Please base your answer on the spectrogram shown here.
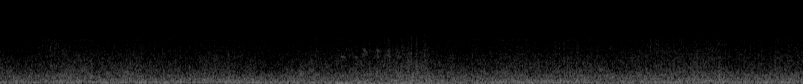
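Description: A Pelican dropship lifts off in a video game with a steady, droning engine roar that rumbles the whole time at a constant level, with no talking over it.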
